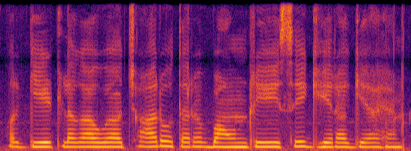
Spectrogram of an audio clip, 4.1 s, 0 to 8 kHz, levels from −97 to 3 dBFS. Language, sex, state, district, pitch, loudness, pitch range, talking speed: Hindi, female, Uttar Pradesh, Lalitpur, 235 Hz, -13 LUFS, 230-240 Hz, 160 wpm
